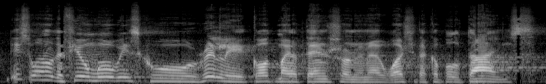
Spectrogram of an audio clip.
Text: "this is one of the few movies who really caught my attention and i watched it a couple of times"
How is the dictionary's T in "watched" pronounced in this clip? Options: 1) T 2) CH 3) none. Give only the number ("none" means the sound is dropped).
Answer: 3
